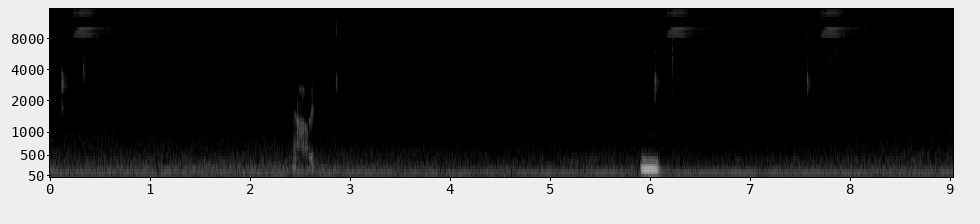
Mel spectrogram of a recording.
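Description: Short soft menu chimes ring now and then.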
